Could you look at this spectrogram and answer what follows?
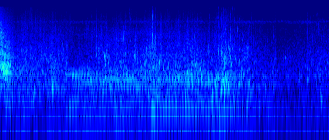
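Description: Desert elephants wading through a shallow stream, their feet splashing and sloshing through the water, with a loud splash right at the start.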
